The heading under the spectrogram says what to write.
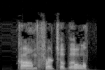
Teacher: So the middle syllables are reduced.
